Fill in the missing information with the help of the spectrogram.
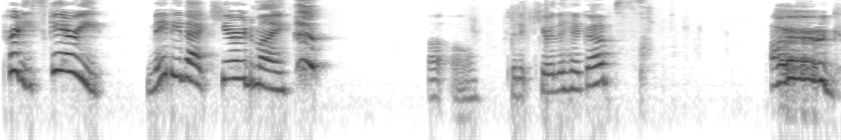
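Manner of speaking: frustrated penguin with hiccups; hiccupy penguin despairing; penguin character voice. Acted. Penguin reacts.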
